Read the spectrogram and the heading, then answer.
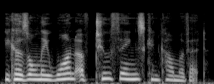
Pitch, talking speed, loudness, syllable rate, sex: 220 Hz, 280 wpm, -17 LUFS, 7.0 syllables/s, female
